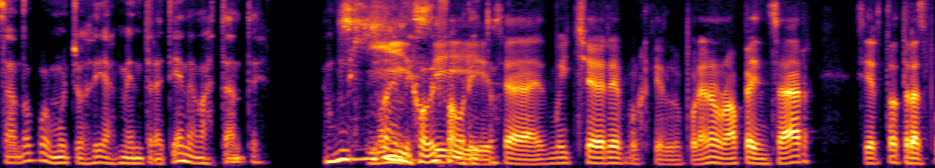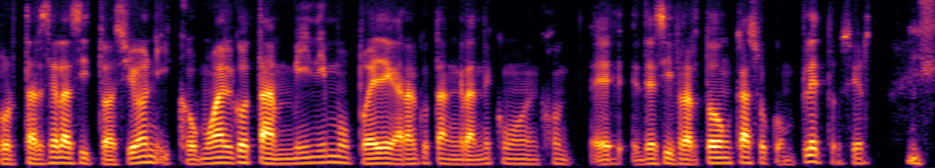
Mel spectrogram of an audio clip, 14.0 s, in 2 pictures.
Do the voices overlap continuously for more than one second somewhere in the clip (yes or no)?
yes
